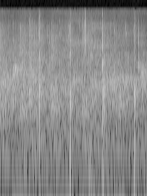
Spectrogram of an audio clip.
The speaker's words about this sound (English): Maybe we can even just give him a round of applause. Yeah. Come on.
